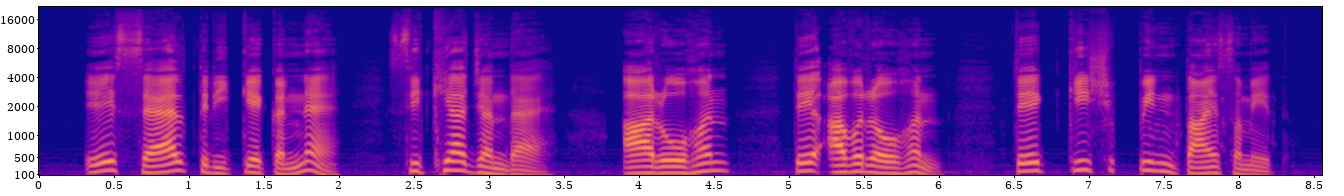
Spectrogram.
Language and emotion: Dogri, neutral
